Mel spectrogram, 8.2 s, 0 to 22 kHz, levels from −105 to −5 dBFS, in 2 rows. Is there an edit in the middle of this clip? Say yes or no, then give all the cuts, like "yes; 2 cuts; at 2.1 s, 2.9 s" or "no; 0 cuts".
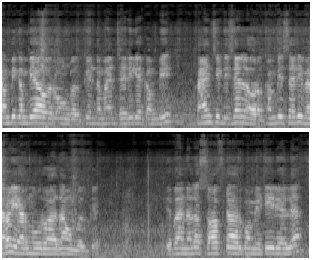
no; 0 cuts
